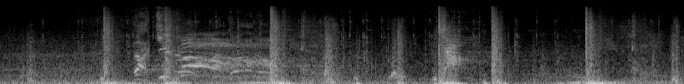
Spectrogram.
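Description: Heavy punches thud in a fight.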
